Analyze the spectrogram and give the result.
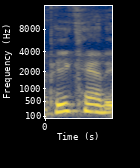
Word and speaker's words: pecan: and pecan is the proper pronunciation it had pecans in the yard.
